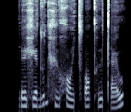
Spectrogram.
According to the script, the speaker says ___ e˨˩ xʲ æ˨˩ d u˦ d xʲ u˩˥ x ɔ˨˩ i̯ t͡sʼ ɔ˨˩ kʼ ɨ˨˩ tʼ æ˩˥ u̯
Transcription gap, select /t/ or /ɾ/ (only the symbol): ɾ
